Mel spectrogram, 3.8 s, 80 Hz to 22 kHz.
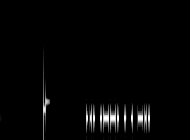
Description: Morse code, heard as a keyed tone, about 36 wpm, 700 Hz. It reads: SPEED
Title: Sentences from Top 800 Words - New Word Drill - 35wpm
